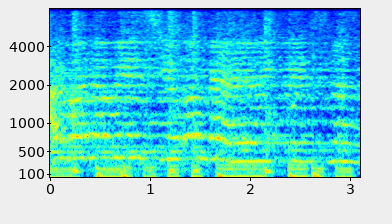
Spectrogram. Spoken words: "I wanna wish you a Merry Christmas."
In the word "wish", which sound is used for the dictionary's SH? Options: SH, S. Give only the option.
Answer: S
